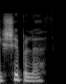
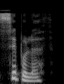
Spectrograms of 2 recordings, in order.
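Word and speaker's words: Shibboleth: let none pass who could not say Shibilith. The Ephraimites, being of a different tribe, could not frame to pronounce the word right, but called it cibilith, which proved them enemies and cost them their lives.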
